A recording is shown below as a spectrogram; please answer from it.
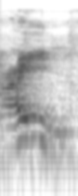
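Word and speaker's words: ع: জা জা এ হচ্ছে জয় উচ্চারণ এবার হচ্ছে আইন আইনের উচ্চারণ আইন আইন কোথা থেকে উচ্চারণ হবে হলকের মাঝ বরাবর মাঝের থেকে অর্থাৎ এই যে বলা যে হলক এই হলকের মাঝের অংশ থেকে কি আদায় হবে আইন উচ্চারণ হবে মাঝের অংশ কি উচ্চারণ হবে আইন আইন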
